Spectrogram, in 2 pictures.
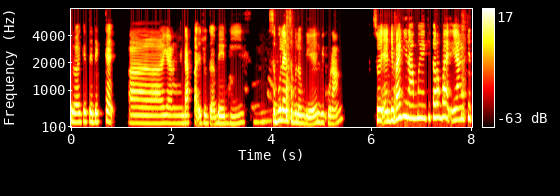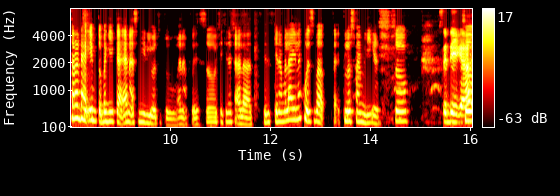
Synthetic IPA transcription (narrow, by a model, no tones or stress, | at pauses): kəluarɡat̪ədəkat̪̚ | əjaŋdapat̪̚d͡ʒuɡaʔbebisəbulansəbəlʊmdiələbɪhkuɾaŋ | soɛndiəbaɡinãmãjaŋkit̪aoɾaŋbaɪʔjaŋkit̪aɾaŋdaɦʔɪunt̪ʊk̚baɡidəkat̪̚anaʔsəndiɾiwat̪ut̪uanaʔfəssot͡ʃəkit̪at͡ʃa̰ʔla | kənəpikɪnamalaɪnlakutsəbap̚klosfɛmilikanso | sədekao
